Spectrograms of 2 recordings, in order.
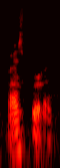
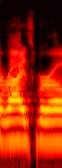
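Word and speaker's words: Riseborough: fries Barrow rasborough Andrea rossborough and that is correct that is correct three points like you Andrea risborough Andrea riesborough it depends where you live how you say it but that is correct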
